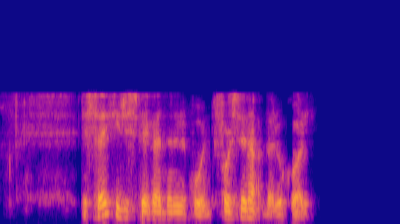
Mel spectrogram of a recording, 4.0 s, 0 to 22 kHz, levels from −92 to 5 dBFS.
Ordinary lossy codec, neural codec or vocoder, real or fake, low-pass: AAC, 16 kbps; none; real; 7.2 kHz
